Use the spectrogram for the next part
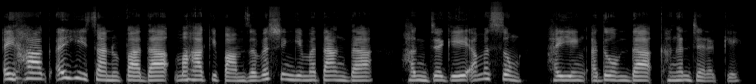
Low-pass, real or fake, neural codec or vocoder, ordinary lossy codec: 19.8 kHz; fake; vocoder, 44.1 kHz, 128 mel bands every 512 samples, BigVGAN v2; Opus, 16 kbps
